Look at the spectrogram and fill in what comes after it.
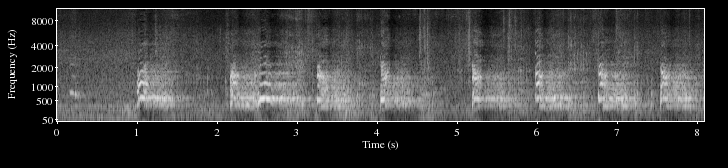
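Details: Dog undergoing protection training, barking in a regular string of deep, rough barks about every 0.8 seconds after a short quiet start, each bark held briefly with occasional sharp clicks between.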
